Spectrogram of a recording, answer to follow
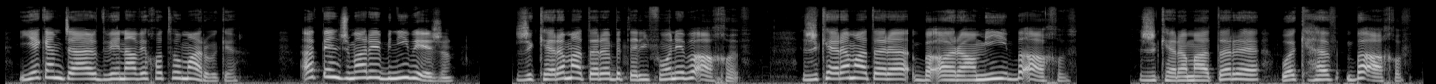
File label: Kurdish Kurmanji Female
